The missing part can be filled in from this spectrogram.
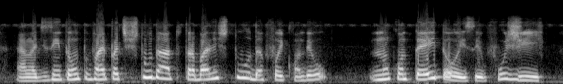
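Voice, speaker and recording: A woman with a fairly high pitch and a dark, mellow tone speaks at a fairly quick pace, her intonation lively and her loudness swinging widely, in a dry, close sound with no echo. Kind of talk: testimony.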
